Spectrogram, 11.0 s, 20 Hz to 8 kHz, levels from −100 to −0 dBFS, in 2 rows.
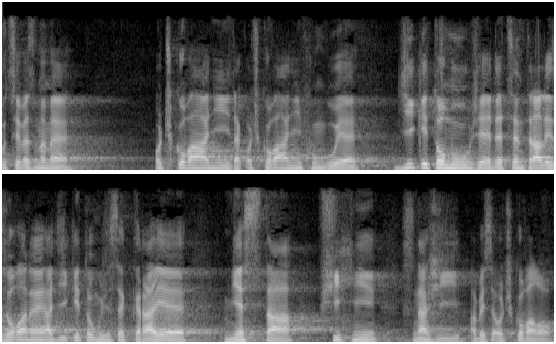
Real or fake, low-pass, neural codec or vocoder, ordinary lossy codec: real; 7.2 kHz; none; MP3, 64 kbps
